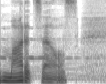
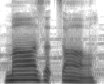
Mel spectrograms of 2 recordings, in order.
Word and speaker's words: Mazatzals: Highway up into the Mazatzals. The original pronunciation is how it's spelled, Mazatzals, but the locals tell me it sounds more like Mazatzal.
